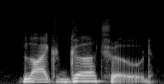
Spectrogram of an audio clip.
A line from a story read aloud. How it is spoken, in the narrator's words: sneered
